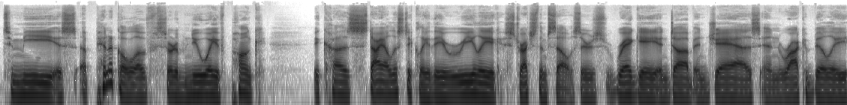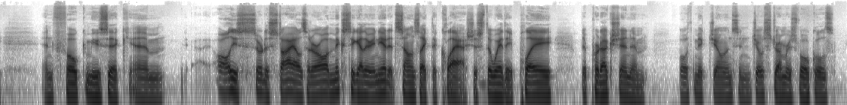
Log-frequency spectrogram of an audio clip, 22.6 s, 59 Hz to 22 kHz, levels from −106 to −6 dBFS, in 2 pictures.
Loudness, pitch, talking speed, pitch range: -22 LUFS, 100 Hz, 160 wpm, 90-105 Hz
